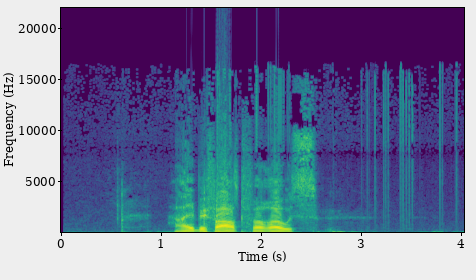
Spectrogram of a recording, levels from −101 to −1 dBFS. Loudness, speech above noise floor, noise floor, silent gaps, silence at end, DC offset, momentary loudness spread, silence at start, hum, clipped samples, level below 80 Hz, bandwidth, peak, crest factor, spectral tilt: -10 LUFS; 44 dB; -53 dBFS; none; 1.2 s; under 0.1%; 17 LU; 1.15 s; none; 0.2%; -40 dBFS; 17 kHz; 0 dBFS; 14 dB; -6 dB/octave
